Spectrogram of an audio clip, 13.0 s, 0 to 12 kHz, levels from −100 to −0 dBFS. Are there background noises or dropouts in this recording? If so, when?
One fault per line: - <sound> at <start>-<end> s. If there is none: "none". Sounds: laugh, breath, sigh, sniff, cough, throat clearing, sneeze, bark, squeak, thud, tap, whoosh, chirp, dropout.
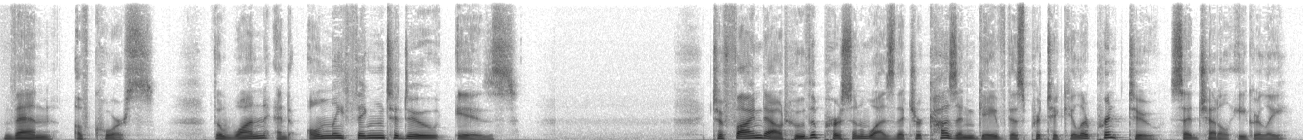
none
